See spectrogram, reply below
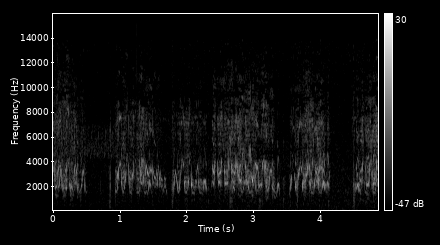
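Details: Karula black stork nest, 31 May 2017 near midday, chicks feeding on two big fish; dense, scratchy pulsed phrases, five bursts with tiny gaps, loud and rasping throughout.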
